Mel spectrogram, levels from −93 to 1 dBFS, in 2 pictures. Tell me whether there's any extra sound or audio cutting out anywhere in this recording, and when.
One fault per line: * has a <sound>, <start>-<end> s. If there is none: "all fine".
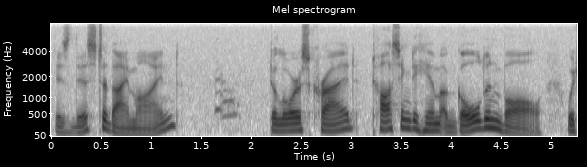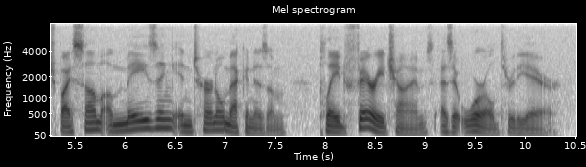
* has a bark, 1.6-1.9 s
